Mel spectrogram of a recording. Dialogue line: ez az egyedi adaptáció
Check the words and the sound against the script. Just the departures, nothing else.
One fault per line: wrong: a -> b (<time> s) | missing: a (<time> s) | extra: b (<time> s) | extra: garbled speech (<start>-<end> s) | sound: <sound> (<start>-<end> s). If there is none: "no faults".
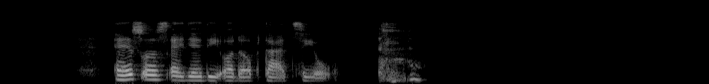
sound: cough (3.8-4.3 s)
